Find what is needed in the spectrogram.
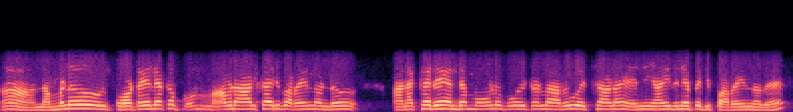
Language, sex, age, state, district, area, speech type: Malayalam, female, 60+, Kerala, Kollam, rural, conversation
